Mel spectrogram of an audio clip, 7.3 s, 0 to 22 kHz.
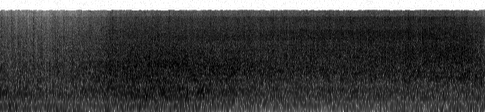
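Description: Falcon 9 rocket's nine Merlin 1D first-stage engines at full thrust during liftoff: a steady, loud rushing roar with no break.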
